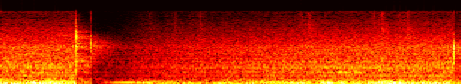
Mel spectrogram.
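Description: A three-cushion carom billiards shot: a sharp click of the cue tip on the cue ball about a second in, then a few faint clicks of the balls meeting and touching the cushions, over a low hall hum.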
